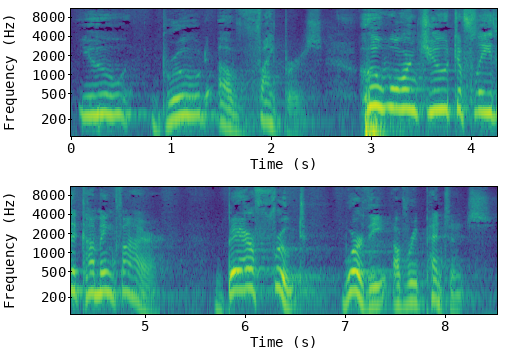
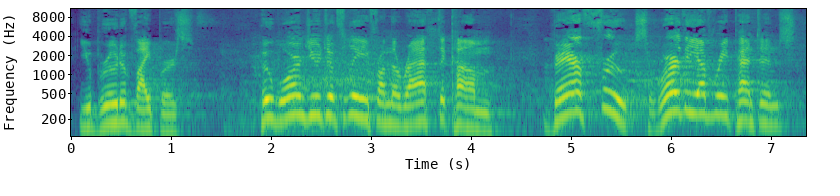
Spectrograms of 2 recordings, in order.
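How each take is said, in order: First: Slow, higher sneer that turns louder and higher on the second line; contemptuous prophet scorning the powerful. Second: Mock-fiery prophet quoted on a greeting card; proclaiming prophet. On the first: Retold or imitated. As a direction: sneer down at the establishment. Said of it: "John sneered". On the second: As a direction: thunder it like a desert preacher. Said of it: "in the words of John the Baptist".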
